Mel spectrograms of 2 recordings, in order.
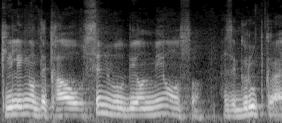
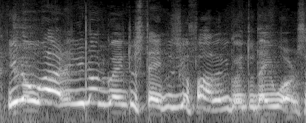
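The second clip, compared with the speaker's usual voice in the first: much higher, loud furious announcement; angry mother; 5 dB louder than usual. Retold or imitated. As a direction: spit out the news of divorce.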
